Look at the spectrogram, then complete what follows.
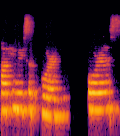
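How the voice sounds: A woman speaks slowly with high pitch and fairly even intonation, her voice raspy with a dark, mellow tone. Audible room echo surrounds her.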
